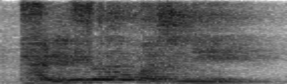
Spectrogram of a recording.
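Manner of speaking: Aramaic words said slowly and carefully; slow Aramaic phrase. Acted. 아람어 구절을 천천히 또박또박 읽는다. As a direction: draw out each syllable of "달리다고 마시니". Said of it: "번역하면 곧 내가 말하니".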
